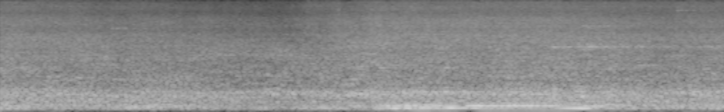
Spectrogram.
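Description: A rally car's engine runs steadily for about a second and a half in the middle, loud above the constant background noise of a busy hall.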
